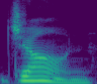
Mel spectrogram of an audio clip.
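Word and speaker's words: jaune: now let's look at Joan which means yellow picture the bright Sun or a field of yellow sunflowers Joan sounds like Zone with a soft J orange is both a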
